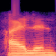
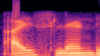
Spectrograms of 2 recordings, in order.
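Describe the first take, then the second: First: "आइलैंड" said "eye-land", no s; smooth glide from "eye" into "land" in "आइलैंड"; silent s in "island". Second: "आइसलैंड" with the s sounded, like "ice-land"; audible hissed s inside "आइसलैंड"; mispronunciation of "island". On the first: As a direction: say "आइलैंड" with the s left out. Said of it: "एस silent है यहाँ पर". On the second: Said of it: "ये नहीं होगा". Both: Shown as a demonstration.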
